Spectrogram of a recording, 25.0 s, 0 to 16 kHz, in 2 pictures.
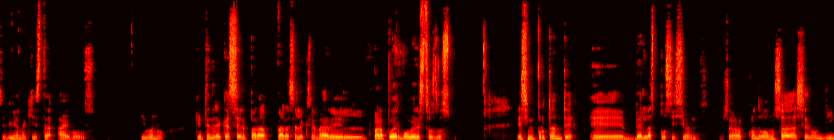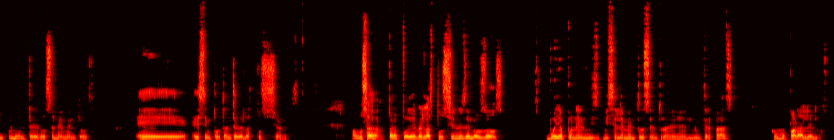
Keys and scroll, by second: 9.9 p.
